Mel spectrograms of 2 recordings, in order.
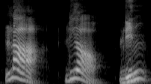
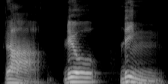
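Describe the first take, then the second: First: 라, 려, 린 higher, each with a firm L; strong L starts on 라, 려, 린; Chinese L. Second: 라, 료, 림 each with a light tapped R; Korean R. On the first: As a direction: press the tongue on 라, 려, 린. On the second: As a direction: flick the R on 라, 료, 림. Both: Shown as a demonstration. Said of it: "완전히 다르죠?".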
